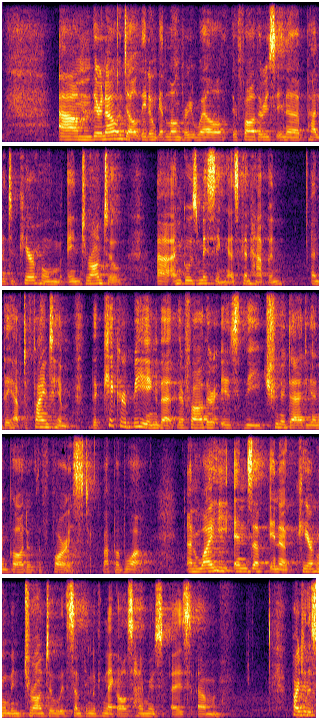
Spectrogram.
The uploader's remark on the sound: Recorded before a live audience of Out Of Excuses Workshop & Retreat attendees. This episode was engineered aboard The Independence of the Seas.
